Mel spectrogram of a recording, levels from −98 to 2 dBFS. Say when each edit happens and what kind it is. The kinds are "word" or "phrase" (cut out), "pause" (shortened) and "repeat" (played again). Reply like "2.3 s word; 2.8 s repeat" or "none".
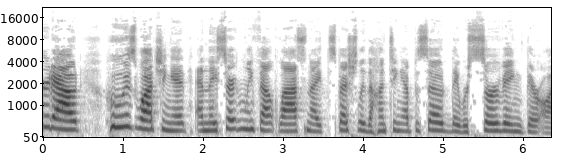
1.8 s pause; 2.9 s word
